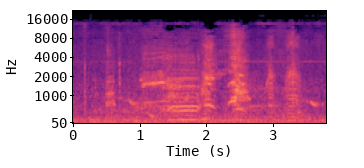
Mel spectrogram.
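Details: Mixed goose calls overlap in a flock: drawn-out nasal notes and short honks with harmonics, growing louder around two and a half seconds, then a few fainter calls, over low background rumble.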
